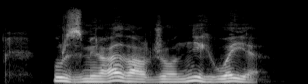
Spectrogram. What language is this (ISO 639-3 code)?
kab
